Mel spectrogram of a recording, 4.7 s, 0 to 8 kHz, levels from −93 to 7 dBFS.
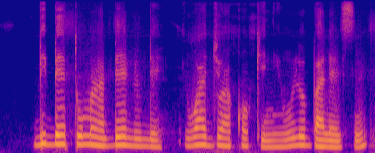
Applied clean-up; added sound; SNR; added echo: neural separator model SepFormer DNS4.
